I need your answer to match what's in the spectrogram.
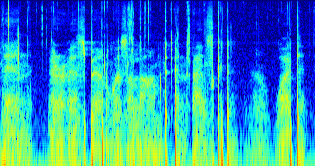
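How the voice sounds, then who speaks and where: A native French speaker with a French accent reading in a hushed, close ASMR whisper, carefully and a little haltingly. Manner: careful, halting over difficult English words. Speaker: ASMR reader. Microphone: close microphone.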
